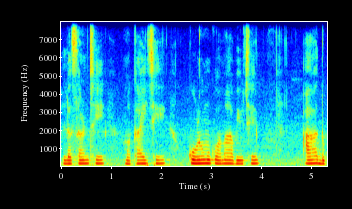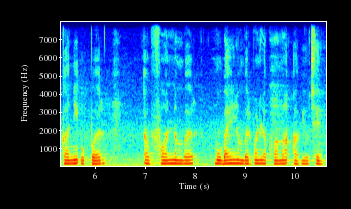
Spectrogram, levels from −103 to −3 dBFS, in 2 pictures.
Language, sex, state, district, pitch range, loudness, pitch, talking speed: Gujarati, female, Gujarat, Valsad, 180-190 Hz, -20 LUFS, 185 Hz, 115 wpm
